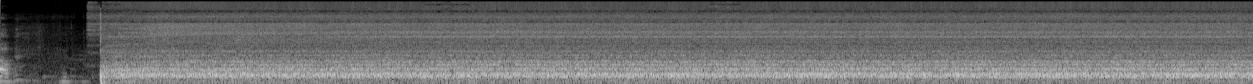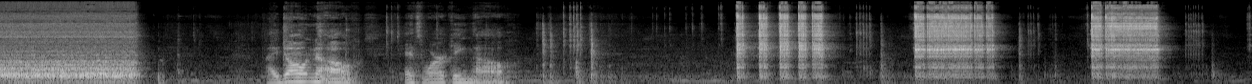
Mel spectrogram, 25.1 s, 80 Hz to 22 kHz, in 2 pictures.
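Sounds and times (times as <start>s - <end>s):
blowtorch flame roaring: 0.9s - 14.0s.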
